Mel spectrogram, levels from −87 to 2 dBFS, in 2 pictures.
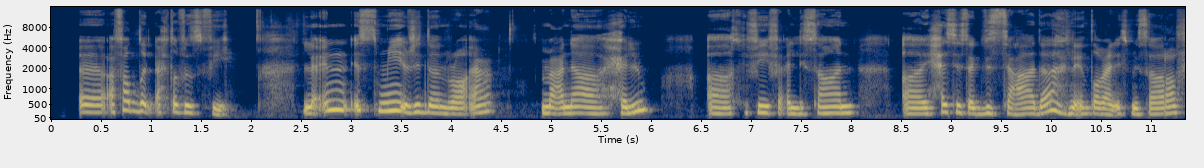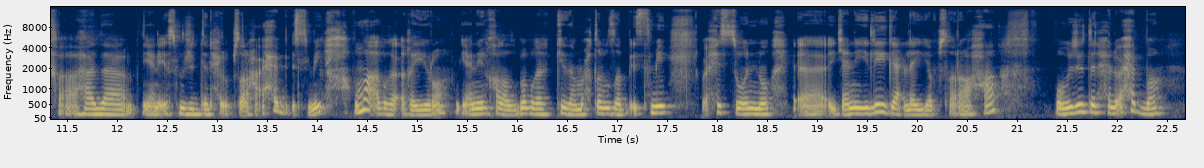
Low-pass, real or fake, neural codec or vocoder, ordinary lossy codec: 14.4 kHz; real; none; none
